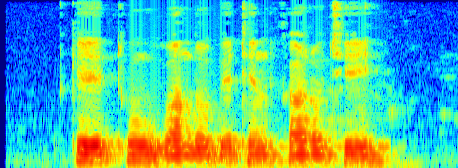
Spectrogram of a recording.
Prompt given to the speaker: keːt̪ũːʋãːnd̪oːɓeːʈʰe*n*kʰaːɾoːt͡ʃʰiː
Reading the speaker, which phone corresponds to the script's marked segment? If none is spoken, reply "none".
n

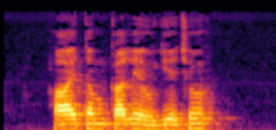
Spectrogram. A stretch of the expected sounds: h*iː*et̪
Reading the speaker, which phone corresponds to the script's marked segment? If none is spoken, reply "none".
aː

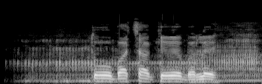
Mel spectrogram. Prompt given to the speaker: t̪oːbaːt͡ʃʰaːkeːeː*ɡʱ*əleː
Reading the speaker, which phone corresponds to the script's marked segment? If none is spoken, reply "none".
bʱ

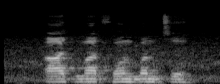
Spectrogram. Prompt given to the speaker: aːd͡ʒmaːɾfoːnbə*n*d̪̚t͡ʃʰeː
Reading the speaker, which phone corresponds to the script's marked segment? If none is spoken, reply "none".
n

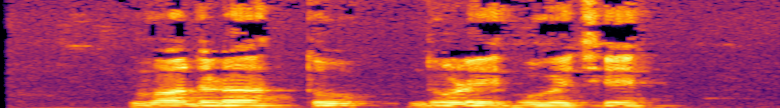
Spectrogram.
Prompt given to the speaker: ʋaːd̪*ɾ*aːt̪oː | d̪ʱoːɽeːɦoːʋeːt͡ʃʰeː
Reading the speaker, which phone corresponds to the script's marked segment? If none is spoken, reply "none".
ɽ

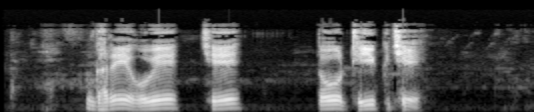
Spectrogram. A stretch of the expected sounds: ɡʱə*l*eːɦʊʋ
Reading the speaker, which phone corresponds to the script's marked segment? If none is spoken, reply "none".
ɾ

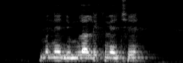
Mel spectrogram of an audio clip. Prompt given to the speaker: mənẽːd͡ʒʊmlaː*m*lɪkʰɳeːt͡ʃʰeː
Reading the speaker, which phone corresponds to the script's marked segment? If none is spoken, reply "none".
none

